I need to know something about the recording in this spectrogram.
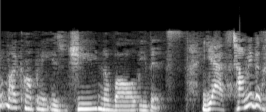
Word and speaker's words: Gnivol: G. Naval Events is how you say it.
